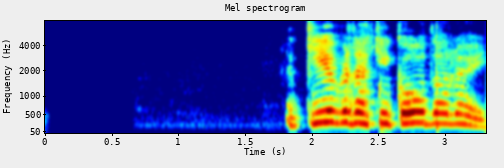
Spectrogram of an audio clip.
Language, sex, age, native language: Icelandic, female, 9, Icelandic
